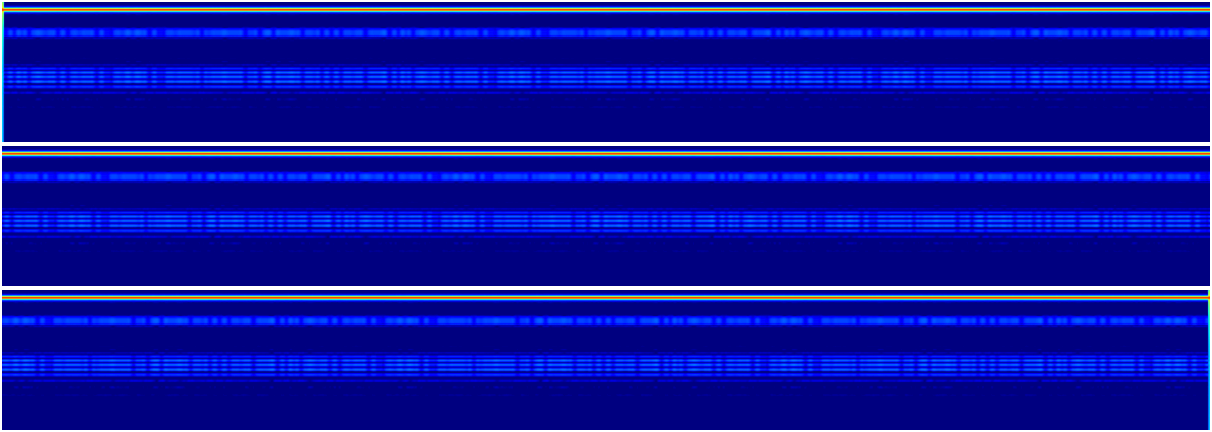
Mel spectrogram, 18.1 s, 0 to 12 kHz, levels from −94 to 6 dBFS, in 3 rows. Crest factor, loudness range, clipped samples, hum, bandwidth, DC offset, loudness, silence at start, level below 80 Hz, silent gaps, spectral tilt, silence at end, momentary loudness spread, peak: 4 dB; 0 LU; 6%; none; 11 kHz; under 0.1%; 0 LUFS; 0 s; under -90 dBFS; none; 12 dB/octave; 0 s; 0 LU; 0 dBFS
